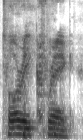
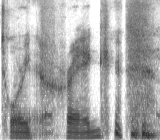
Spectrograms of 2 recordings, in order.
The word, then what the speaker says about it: Torrey Craig: If you're an American commentator, Craig. It's Torrey Craig, apparently.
